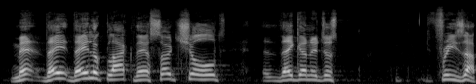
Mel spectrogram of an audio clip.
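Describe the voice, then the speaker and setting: This man speaks with a South African accent. His voice sits at a high pitch. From South Africa, Richards Bay. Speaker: guest preacher. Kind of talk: sermon. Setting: church.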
